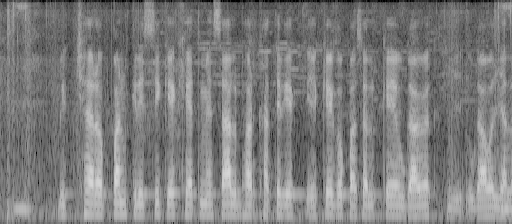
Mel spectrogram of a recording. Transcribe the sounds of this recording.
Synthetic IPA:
bikt͡ʃʰəɾopənkɾisikekʰet̪mẽsalbʱəɾkʰat̪iɾekeɡopʰəsəlkeɡ | ṵɡawəld͡ʒala

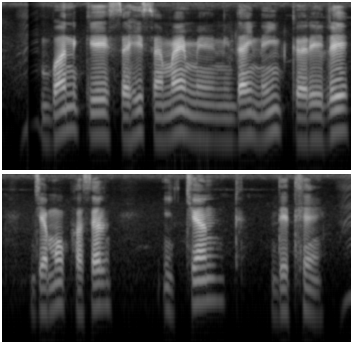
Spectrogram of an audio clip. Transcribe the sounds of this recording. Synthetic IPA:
bənkesəɦisəməjmẽnɪd̪aːinɐɦĩkəɾele | d͡ʒɐmopʰəsəl | ɪt͡ʃə̃ɳʈ | d̪eːt̪ʰeː

